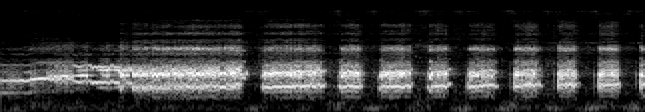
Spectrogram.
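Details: Red junglefowl hen calling to attract a mate opens with a drawn-out nasal note, then breaks into a rapid string of short, clipped clucks repeated several times a second.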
